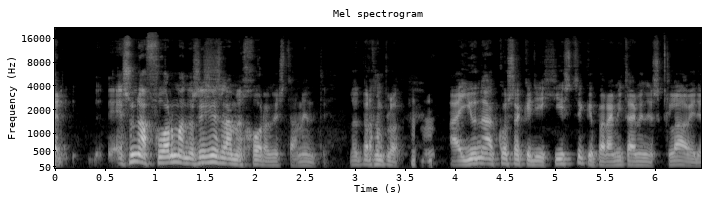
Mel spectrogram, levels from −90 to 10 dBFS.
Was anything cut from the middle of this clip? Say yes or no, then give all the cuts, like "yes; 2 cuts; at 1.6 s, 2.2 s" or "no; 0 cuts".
no; 0 cuts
